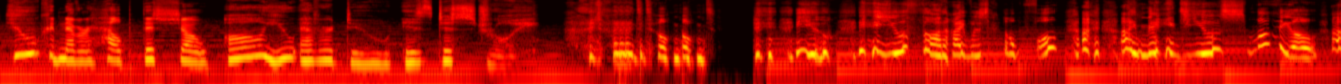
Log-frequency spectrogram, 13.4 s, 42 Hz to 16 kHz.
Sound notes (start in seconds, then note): 5.7 laughing, desperate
